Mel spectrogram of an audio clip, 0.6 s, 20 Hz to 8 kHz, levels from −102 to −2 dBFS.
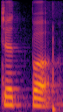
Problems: low volume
